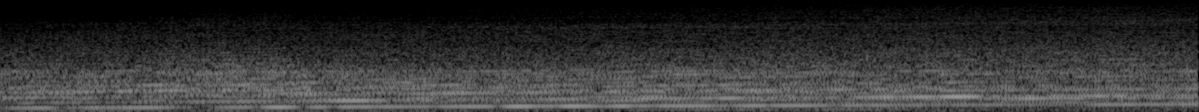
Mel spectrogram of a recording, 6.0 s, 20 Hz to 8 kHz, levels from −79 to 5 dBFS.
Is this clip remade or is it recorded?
recorded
